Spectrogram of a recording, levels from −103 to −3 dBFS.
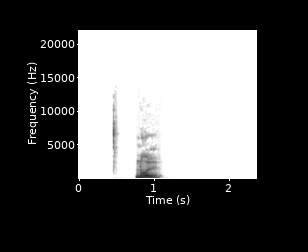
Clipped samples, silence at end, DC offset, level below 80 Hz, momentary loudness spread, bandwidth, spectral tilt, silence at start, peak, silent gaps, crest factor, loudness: under 0.1%; 1.3 s; under 0.1%; -76 dBFS; 18 LU; 11 kHz; -6.5 dB/octave; 0.75 s; -12 dBFS; none; 22 dB; -29 LUFS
